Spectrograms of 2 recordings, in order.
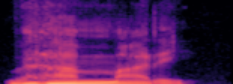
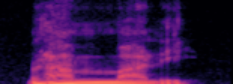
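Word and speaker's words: Bhramari: Es medio raro, la H es aspirada, entonces es Brahmari.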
